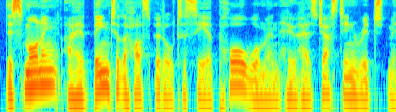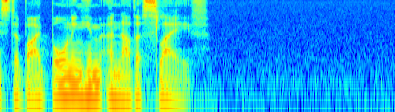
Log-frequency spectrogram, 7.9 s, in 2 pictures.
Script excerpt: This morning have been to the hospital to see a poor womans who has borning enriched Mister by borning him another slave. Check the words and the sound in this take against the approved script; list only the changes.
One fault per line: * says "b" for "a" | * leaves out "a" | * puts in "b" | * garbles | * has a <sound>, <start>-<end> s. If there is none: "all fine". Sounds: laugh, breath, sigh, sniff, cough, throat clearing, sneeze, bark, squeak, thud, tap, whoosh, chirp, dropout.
* puts in "I"
* says "woman" for "womans"
* says "just" for "borning"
